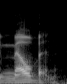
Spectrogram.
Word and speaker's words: Melbourne: Locals say Melbourne.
